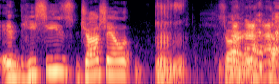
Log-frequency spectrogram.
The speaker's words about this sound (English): Green farts.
